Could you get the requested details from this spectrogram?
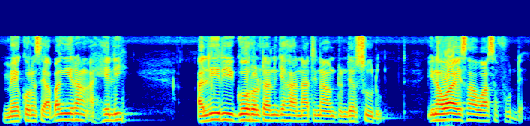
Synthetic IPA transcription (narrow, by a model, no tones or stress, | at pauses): mɛkɔnɔsɛaɓaŋiɾanʔa̰heli | ʔaliɾiɡɔɾɔltanɲd͡ʒaɦanaːtinantɔndɛɾsuːɗṵ | ʔinawaːjisawasafudːɛ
